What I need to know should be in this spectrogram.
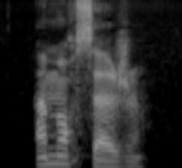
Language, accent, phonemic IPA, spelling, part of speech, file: French, France, /a.mɔʁ.saʒ/, amorçage, noun, LL-Q150 (fra)-amorçage.wav
- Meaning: 1. priming 2. booting 3. sparkover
